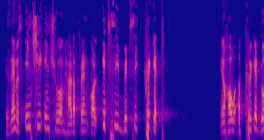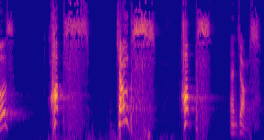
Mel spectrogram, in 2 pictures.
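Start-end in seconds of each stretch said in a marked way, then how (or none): 6.2-10.5 bouncy hops. Acted. Preacher acting out the cricket, loud and bouncy. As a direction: bounce each word like a cricket jump.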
